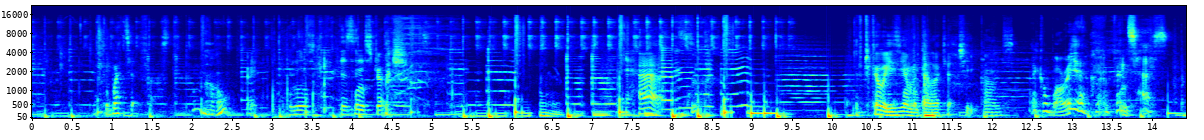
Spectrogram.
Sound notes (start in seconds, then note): 4.3 laughs; 4.6 uptempo music; 8.8 uptempo music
